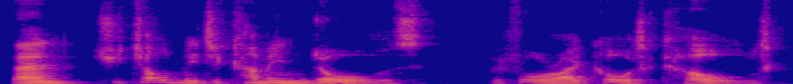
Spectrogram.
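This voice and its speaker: Soft-spoken man reading a children's story. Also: a little high, very animated, unhurried. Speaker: storybook reader. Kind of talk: gentle first-person children's story reading.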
